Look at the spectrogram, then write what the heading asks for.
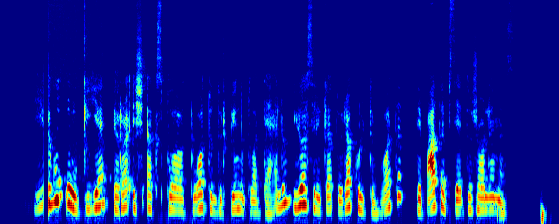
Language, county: Lithuanian, Šiauliai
